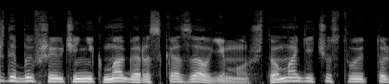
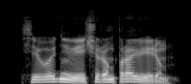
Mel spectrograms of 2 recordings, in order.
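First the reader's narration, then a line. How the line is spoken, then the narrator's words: Plain. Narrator (Russian): сказал Арон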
